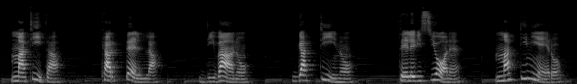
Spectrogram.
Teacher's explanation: Piane, quando l'accento cade sulla penultima sillaba.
